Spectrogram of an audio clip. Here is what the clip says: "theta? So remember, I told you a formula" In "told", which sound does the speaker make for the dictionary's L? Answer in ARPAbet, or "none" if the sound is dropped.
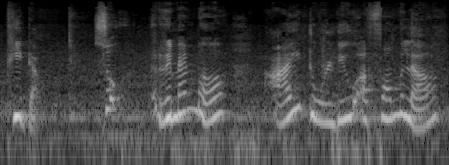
L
